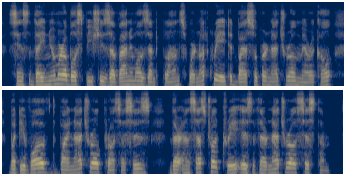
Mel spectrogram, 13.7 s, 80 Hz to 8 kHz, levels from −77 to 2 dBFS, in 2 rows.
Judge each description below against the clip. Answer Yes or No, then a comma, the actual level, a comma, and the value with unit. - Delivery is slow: Yes, slow, 125 wpm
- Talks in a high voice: No, low, 135 Hz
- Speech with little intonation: Yes, narrow, 2.3 semitones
